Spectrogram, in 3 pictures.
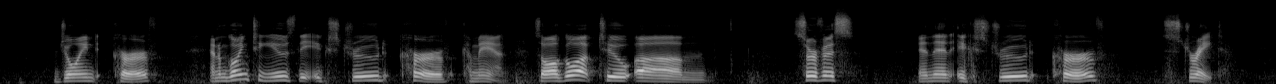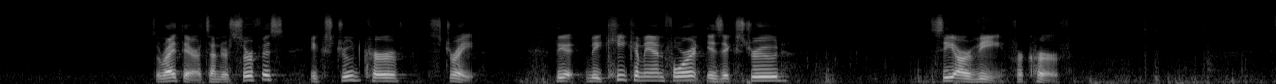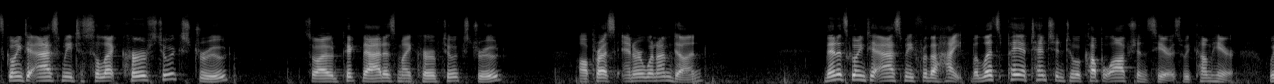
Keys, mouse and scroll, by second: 4.9 click, 7.1 click, 19.2 click, 20.1-21.5 typing, 21.3-26.5 drag, 24.1 Return, 28.3-34.3 drag, 32.3 Return, 34.3 Return.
